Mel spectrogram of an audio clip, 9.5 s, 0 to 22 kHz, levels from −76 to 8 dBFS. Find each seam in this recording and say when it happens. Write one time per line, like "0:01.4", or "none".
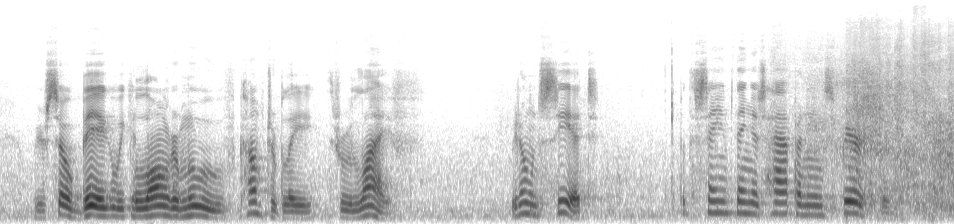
0:01.4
